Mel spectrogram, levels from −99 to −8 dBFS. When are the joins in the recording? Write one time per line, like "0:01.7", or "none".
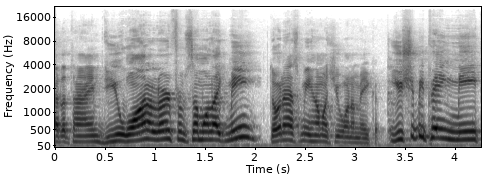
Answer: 0:02.0
0:03.3

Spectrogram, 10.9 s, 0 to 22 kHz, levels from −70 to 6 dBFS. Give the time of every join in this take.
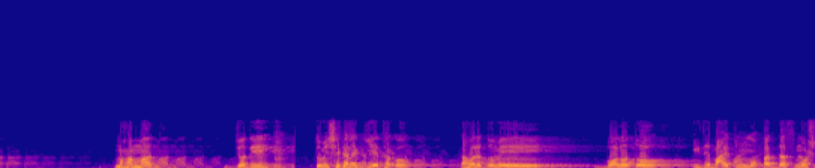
0:03.8

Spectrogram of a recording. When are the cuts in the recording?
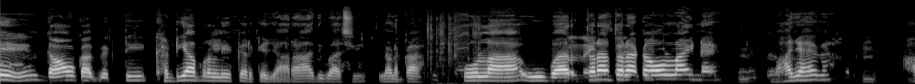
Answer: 0:04.5

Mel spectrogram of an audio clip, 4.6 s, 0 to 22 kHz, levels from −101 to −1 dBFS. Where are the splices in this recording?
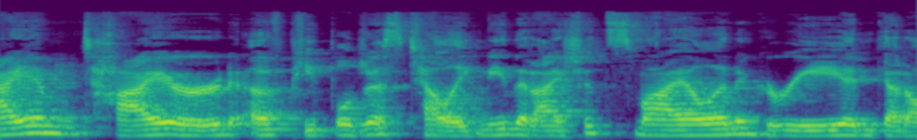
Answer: none

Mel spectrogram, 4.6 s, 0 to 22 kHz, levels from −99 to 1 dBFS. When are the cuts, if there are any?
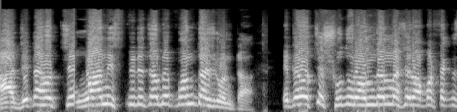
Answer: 0:02.6

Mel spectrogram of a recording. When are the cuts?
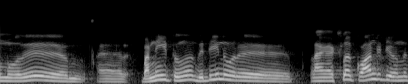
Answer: none

